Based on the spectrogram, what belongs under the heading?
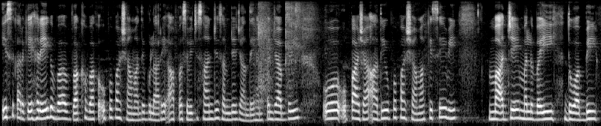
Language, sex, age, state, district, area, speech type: Punjabi, female, 30-45, Punjab, Amritsar, urban, spontaneous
